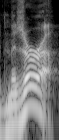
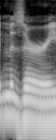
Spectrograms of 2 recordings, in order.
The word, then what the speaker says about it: Missouri: Sounds practiced with many people who would say Missoura. No. We say Missouri because why? It's spelled with an I, not an A H.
